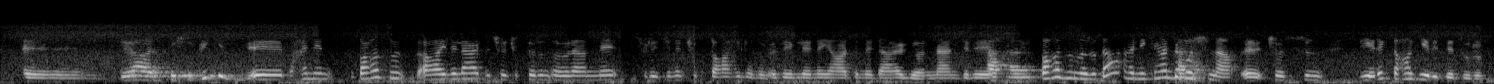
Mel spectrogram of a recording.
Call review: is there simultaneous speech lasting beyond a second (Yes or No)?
No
